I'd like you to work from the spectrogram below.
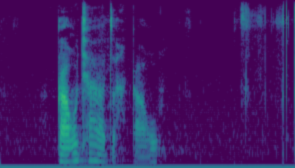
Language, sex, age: Northern Sotho, male, 23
